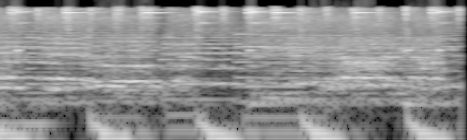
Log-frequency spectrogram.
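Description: A Swahili gospel song: a choir singing over a steady drum beat and bass.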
